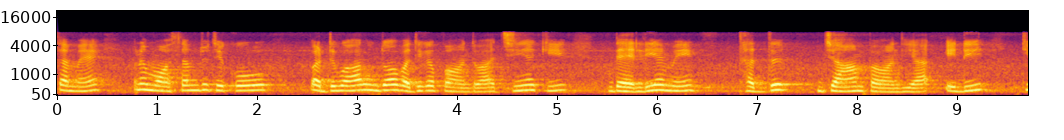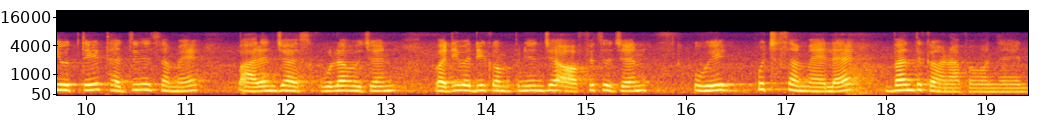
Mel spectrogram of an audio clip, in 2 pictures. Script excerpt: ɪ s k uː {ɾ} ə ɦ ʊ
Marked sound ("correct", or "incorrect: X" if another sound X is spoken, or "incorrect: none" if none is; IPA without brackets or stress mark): incorrect: l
